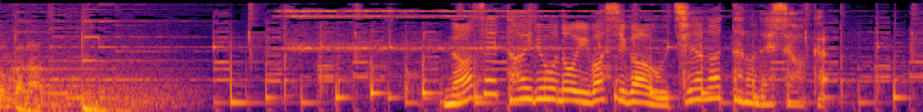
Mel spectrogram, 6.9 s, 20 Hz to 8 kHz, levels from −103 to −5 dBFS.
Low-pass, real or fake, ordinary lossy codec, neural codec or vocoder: 7.2 kHz; real; none; none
